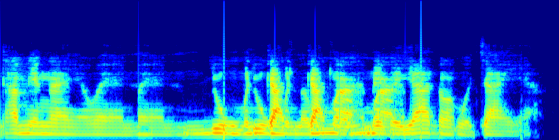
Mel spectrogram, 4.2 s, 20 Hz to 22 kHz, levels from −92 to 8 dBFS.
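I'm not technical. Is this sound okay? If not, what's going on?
No. From 1.04 to 3.04 s there is a doubled audio track. The speech plays twice, with a second copy about as loud as the first and roughly three tenths of a second behind. The copy starts and stops abruptly. The likely cause is the sound being picked up again through a slower path.

There are also two repeated buffer faults, at 1.68 s and 3.15 s. Each time, new sound arrived late. The player repeated its last tiny slice, under three thousandths of a second long. That makes a quick click.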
